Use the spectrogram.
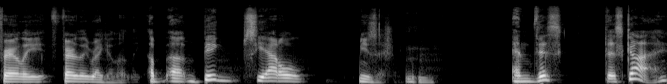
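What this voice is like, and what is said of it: Usual voice. Nothing is said of it.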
